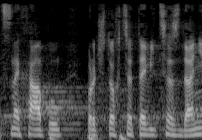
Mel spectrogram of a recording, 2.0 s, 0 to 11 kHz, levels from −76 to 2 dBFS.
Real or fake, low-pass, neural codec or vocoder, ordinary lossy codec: real; 9.9 kHz; none; MP3, 48 kbps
